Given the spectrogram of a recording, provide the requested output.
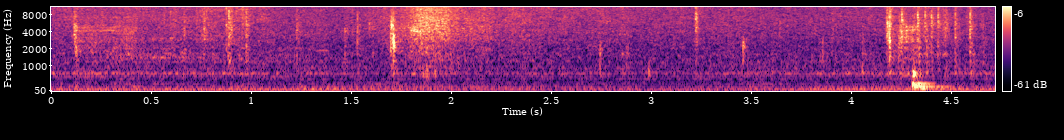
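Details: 2006 Mini Cooper, about 100,000 miles: over a steady idle, one sharp clunk and creaks sound as the steering wheel is turned; the cause was a damaged strut top mount and bearing, since replaced.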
